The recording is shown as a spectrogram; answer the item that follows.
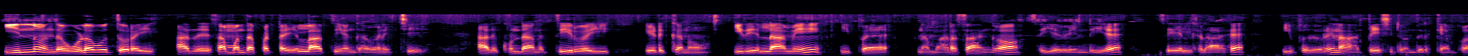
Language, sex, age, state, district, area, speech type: Tamil, male, 45-60, Tamil Nadu, Pudukkottai, rural, spontaneous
